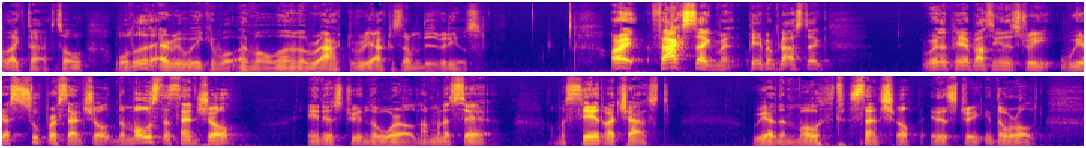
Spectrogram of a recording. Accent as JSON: {"language": "English", "country": "Pakistan", "second_language": "English", "said": "So I'm from Pakistan. And in Pakistan, something that's really unique is that if you go to any food vendors or food stands"}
